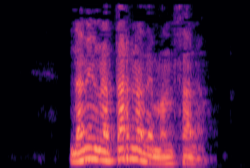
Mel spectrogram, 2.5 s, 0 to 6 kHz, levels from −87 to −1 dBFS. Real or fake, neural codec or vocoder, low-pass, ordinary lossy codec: real; none; 5.4 kHz; MP3, 24 kbps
